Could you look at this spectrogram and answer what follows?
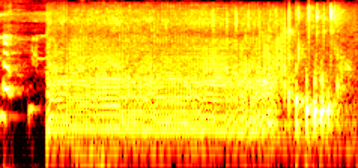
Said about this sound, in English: This one's called Best Fart.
